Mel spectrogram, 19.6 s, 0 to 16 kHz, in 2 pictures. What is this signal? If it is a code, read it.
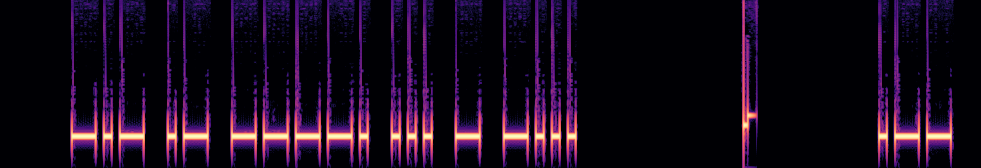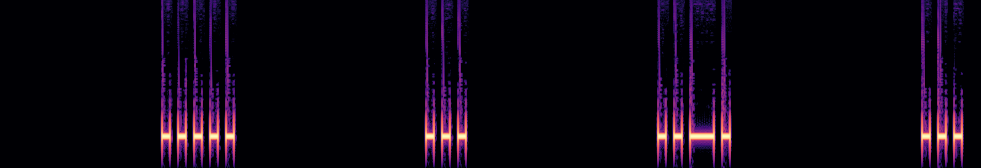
Morse code, heard as a keyed tone, about 15 wpm, spaced as for 7 wpm, 700 Hz. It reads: KA9STB W5SFS
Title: USA Call Signs - 8x Character Spacing - 15wpm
